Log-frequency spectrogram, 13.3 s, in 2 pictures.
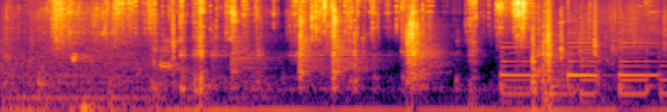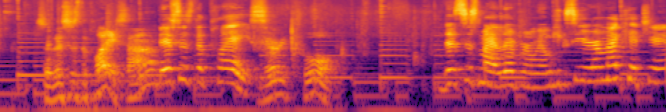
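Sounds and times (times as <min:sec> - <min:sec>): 
door opening: 0:00.4 - 0:06.7
keys jangling: 0:00.4 - 0:06.9
speech: 0:07.1 - 0:10.2, 0:11.1 - 0:13.3.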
